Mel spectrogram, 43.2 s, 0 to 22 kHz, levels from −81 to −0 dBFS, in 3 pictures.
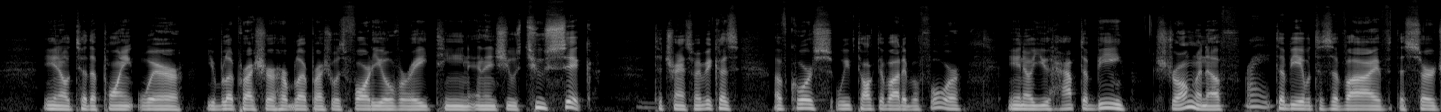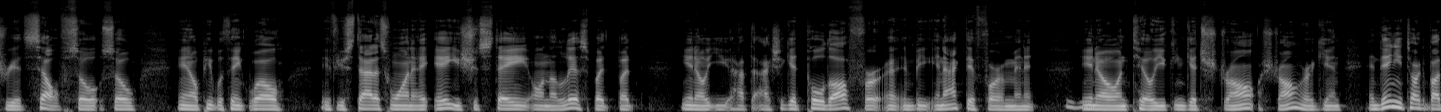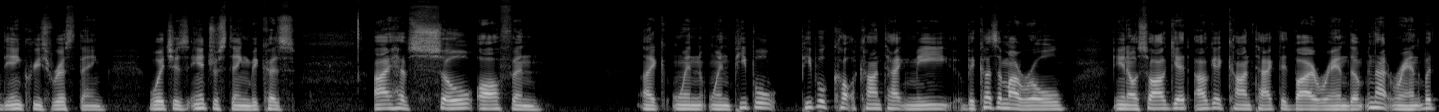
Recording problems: none

